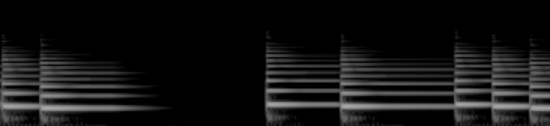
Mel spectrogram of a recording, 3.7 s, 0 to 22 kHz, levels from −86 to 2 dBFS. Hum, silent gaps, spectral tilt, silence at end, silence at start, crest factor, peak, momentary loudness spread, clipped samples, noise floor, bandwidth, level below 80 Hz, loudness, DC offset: none; 1.20-1.76 s; -3.5 dB/octave; 0 s; 0 s; 14 dB; -24 dBFS; 10 LU; under 0.1%; under -90 dBFS; 8.4 kHz; -84 dBFS; -38 LUFS; under 0.1%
